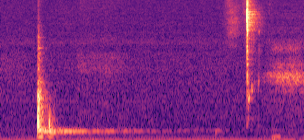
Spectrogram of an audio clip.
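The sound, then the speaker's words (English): A die clatters onto a hard surface with a sharp knock and a short ringing tail, then a second crisp click about two seconds later, fairly loud. The die is rolled for a wisdom save and lands on a natural one. “dice.”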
